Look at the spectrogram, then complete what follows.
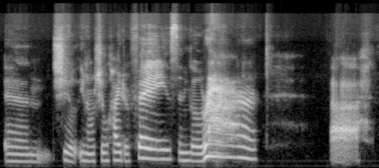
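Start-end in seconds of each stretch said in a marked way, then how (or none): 3.0-3.9 monster rawr. Retold or imitated. Mom's monster game, hiding face.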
